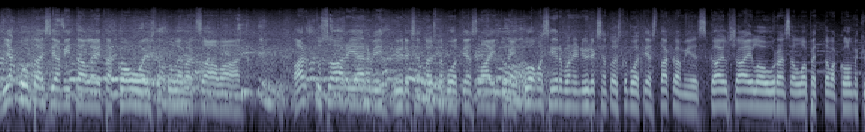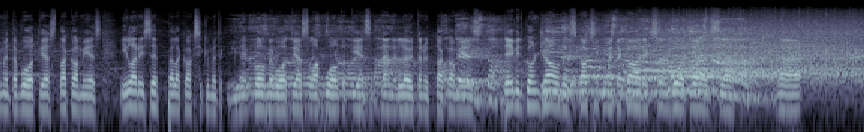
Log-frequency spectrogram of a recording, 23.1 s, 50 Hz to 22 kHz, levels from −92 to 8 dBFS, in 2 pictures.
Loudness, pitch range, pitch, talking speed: -21 LUFS, 145-175 Hz, 160 Hz, 80 wpm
